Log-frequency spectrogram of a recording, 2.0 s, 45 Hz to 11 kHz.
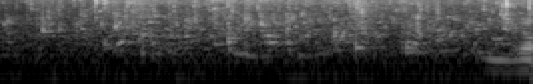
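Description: Water churning and splashing in a barrel, stirred by the propeller of a Nissamaran 50 lb 12-volt electric trolling motor running submerged. The electric motor itself is quiet under the water noise.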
